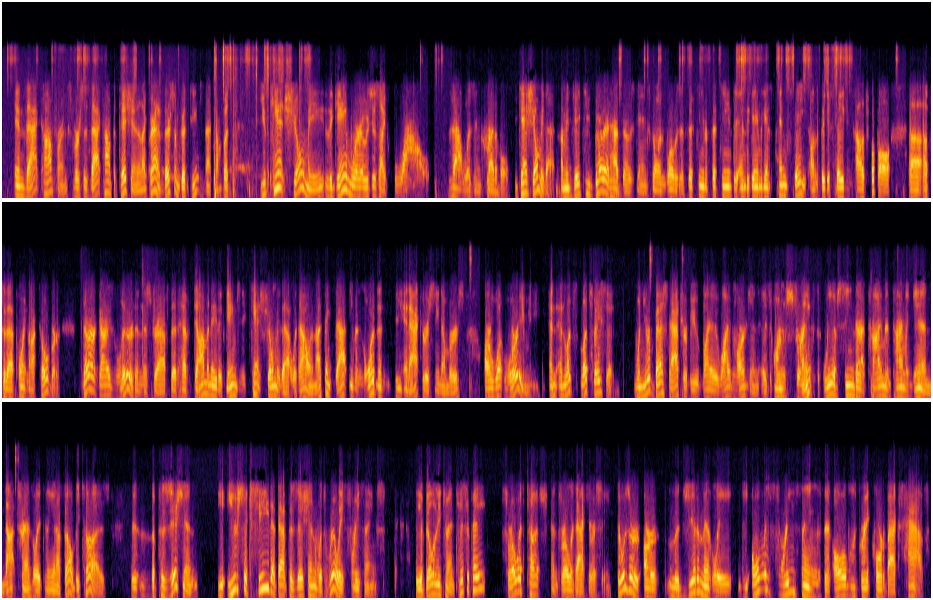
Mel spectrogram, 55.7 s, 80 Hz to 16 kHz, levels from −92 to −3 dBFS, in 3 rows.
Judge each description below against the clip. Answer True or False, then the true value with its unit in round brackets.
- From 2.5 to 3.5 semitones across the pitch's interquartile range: False (4.6 semitones)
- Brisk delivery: False (185 wpm)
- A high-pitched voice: False (120 Hz)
